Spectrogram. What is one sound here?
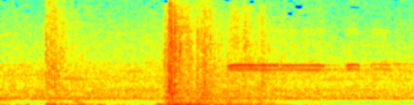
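Football players collide with a heavy thud.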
